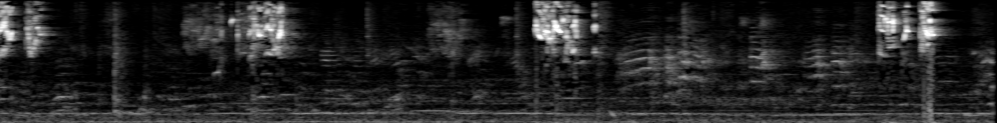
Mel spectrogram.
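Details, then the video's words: Very chatty lovebird lure for quiet lovebirds: four harsh, scratchy high bursts a few seconds apart, with softer twittering between them over a faint steady hum. "Pancingan Lovebird super cerewet untuk memancing Lovebird diam jadi fikter"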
